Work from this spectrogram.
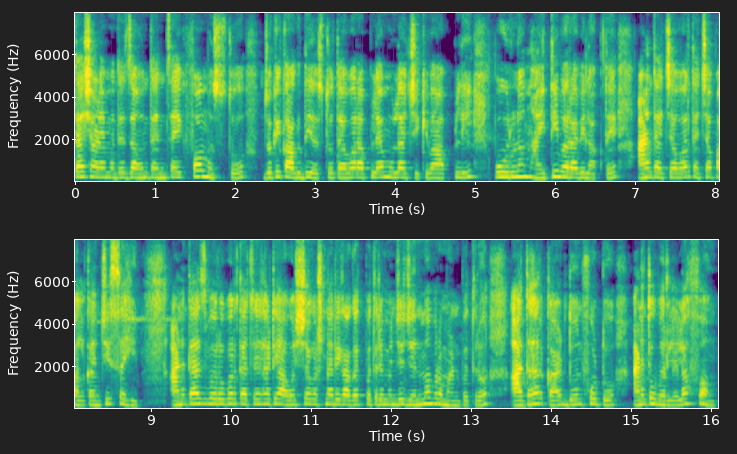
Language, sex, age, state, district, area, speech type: Marathi, female, 18-30, Maharashtra, Sindhudurg, rural, spontaneous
